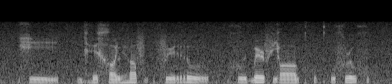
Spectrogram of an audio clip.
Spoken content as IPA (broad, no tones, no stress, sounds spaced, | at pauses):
x iː | ɡʱ ɪ x ɔ lʲ ɦ ɔ f ə kʷ f y r uː | xʷ i ɓ ɯ ɭ f j ɔː kʷʰ ɪ kʷʰ ə xʷ ɭ u xʷ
